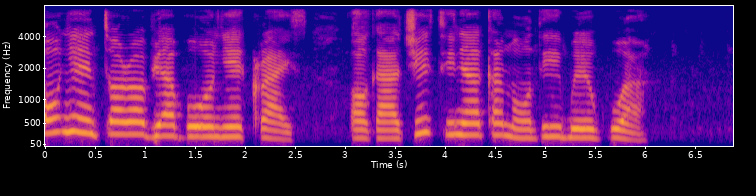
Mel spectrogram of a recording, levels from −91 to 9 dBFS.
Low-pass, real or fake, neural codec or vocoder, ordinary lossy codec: 7.2 kHz; fake; vocoder, 22.05 kHz, 80 mel bands, Vocos; none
